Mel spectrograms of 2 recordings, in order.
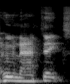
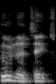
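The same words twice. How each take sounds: First: The stress is on the second syllable. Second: The stress is on the first syllable. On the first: The speaker calls it wrong. "emphasizing a second" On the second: The speaker calls it right. "rhymes with lunatics, not fanatics"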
